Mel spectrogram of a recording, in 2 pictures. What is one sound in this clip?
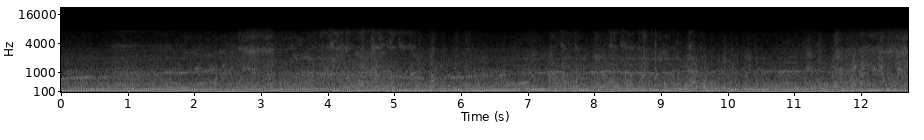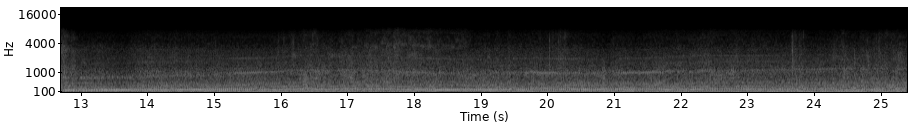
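A small kart engine buzzes loudly up close, its pitch rising and falling with speed.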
